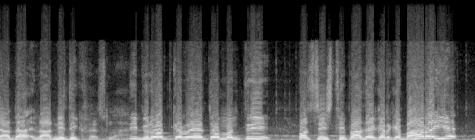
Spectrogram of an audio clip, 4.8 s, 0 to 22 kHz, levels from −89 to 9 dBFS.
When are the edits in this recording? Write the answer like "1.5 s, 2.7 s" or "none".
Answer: 1.3 s

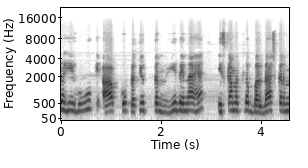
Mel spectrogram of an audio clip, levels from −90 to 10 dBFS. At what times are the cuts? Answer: none

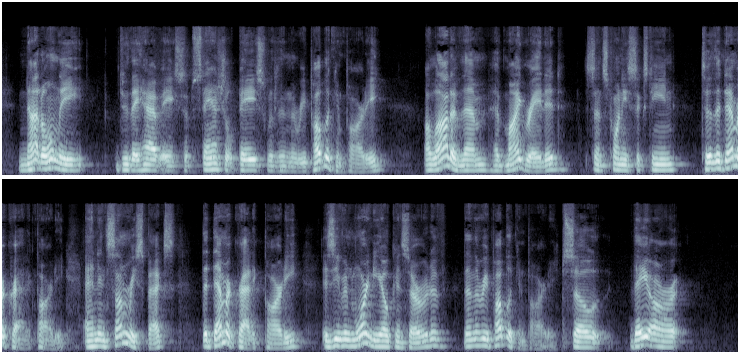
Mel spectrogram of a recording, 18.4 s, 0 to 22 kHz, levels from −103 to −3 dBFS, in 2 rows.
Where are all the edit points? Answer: 16.2 s

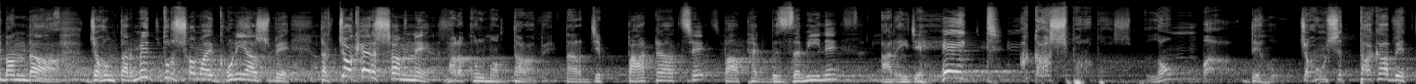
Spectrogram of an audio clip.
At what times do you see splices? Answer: 4.4 s, 5.5 s, 7.1 s, 10.2 s, 12.9 s

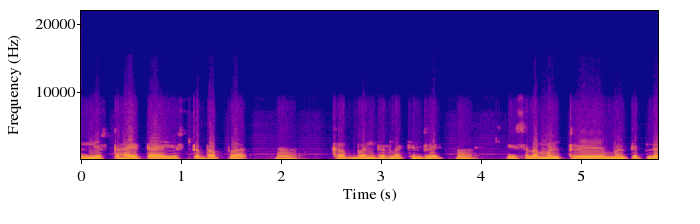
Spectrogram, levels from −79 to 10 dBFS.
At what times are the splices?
none

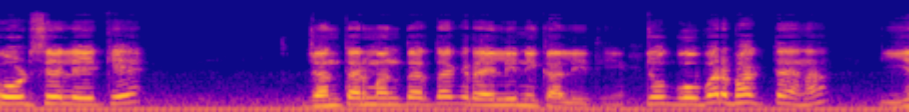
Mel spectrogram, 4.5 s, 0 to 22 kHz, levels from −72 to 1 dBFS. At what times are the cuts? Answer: 3.2 s

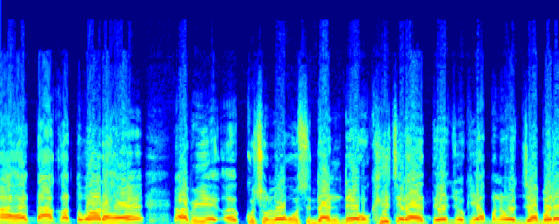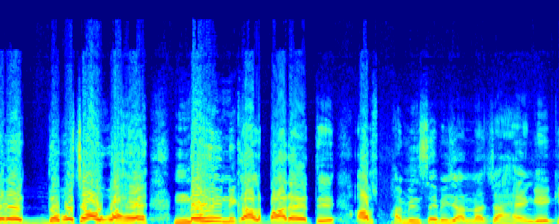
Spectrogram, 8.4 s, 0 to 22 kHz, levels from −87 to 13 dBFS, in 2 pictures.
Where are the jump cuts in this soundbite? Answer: 7.0 s

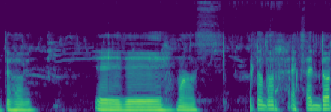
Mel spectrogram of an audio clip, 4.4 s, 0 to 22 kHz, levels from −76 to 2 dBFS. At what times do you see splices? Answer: 3.4 s

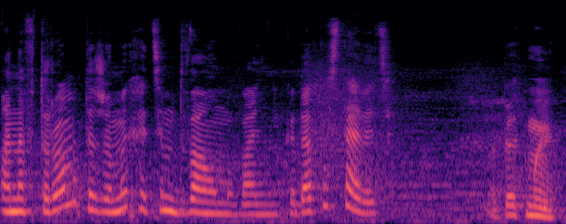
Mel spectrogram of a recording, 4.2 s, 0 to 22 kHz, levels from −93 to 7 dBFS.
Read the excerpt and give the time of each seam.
none

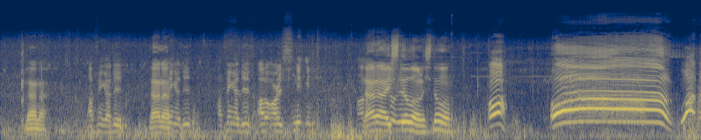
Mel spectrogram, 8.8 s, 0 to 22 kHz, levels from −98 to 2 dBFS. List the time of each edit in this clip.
none

